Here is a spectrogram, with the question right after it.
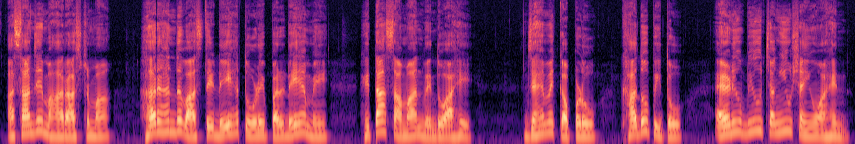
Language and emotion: Sindhi, neutral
